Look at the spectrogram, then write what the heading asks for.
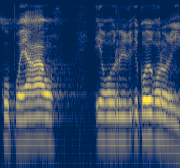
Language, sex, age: Tswana, male, 21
